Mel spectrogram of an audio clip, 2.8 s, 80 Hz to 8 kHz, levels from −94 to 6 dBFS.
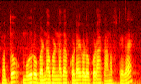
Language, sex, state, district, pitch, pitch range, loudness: Kannada, male, Karnataka, Bangalore, 125 Hz, 115-130 Hz, -16 LUFS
